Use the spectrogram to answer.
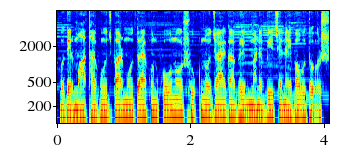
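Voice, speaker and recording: A man as a mellow, troubled village headman. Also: on the low side, steady tone, fast talker, soft background music, natural voice. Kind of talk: scripted cartoon dialogue.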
